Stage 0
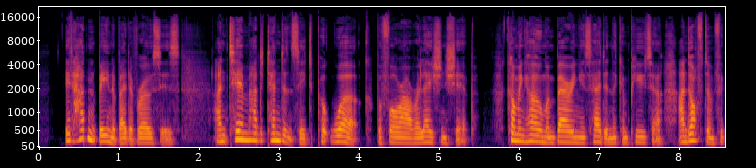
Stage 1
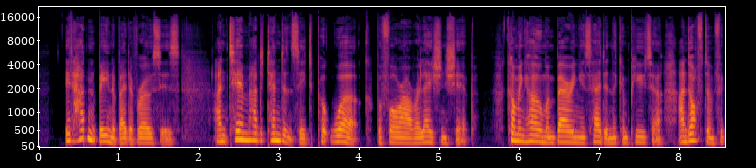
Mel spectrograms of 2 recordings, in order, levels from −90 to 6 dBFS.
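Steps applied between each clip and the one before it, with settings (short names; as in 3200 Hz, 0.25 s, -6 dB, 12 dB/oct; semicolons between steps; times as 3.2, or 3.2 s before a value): low shelf 170 Hz +3.5 dB; gain -1 dB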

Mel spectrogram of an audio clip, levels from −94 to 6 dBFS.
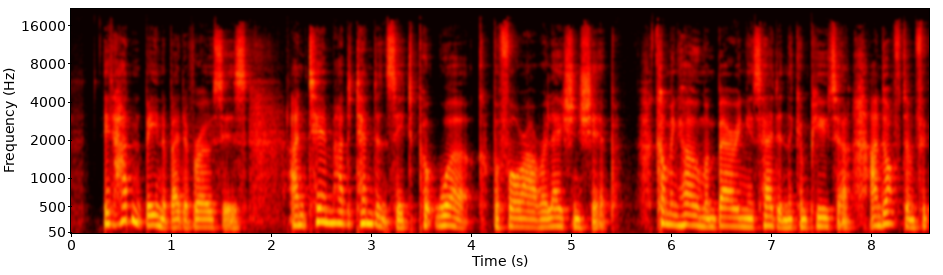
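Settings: compressor 6:1, threshold -27 dBFS, peak gain reduction 16.5 dB; on a send at -14 dB: reverb RT60 0.30 s, pre-delay 12 ms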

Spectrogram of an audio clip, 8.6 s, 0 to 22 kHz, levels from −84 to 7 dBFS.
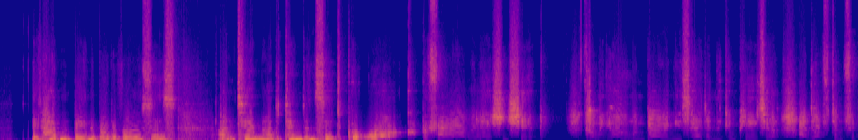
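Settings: minimum comb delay 3.6 ms; high-pass sweep 120 Hz -> 3400 Hz, 2.68–4.6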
